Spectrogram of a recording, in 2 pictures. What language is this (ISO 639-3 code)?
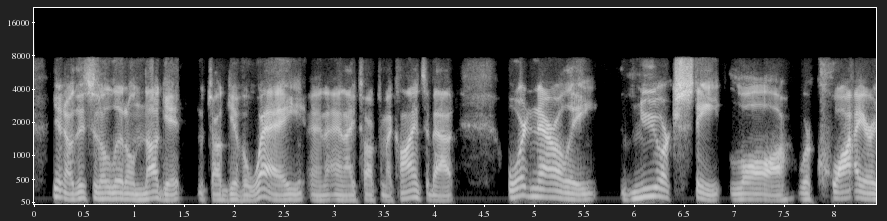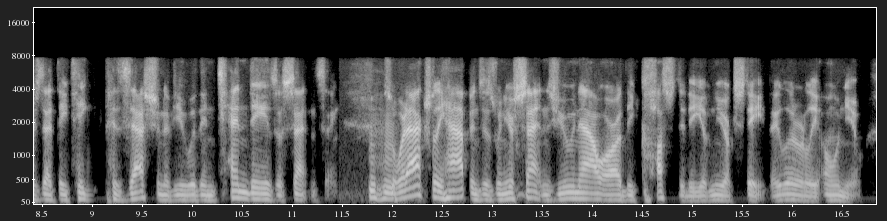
eng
